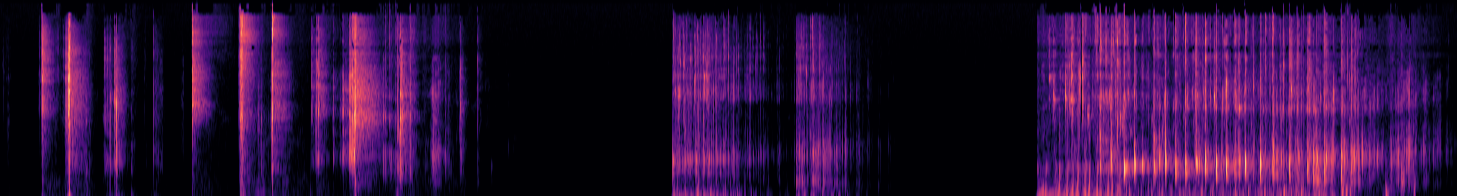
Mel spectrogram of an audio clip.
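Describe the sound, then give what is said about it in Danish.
A can of Stepping Stone cold IPA is opened by its ring pull: a run of sharp metallic clicks and snaps, then short hissing bursts, followed by several seconds of loud, crackling fizz. No one speaks. “Min var ikke voldsom, sådan, altså jeg fik lidt en lille smule skum sådan på fingerspidsen, hvordan jeg tog og åbnede i ringen der”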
